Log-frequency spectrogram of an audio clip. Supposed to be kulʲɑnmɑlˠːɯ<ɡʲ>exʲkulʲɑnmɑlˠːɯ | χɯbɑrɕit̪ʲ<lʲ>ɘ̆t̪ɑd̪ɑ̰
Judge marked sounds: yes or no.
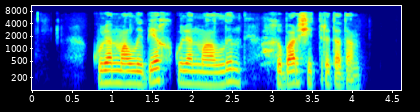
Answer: no, no

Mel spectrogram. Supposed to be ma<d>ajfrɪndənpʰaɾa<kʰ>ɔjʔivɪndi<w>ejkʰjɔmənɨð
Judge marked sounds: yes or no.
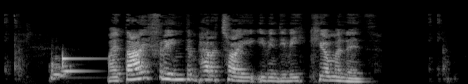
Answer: yes, no, no

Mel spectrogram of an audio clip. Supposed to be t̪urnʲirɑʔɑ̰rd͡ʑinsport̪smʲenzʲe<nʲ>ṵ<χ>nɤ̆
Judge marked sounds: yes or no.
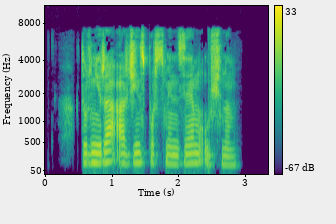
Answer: no, no

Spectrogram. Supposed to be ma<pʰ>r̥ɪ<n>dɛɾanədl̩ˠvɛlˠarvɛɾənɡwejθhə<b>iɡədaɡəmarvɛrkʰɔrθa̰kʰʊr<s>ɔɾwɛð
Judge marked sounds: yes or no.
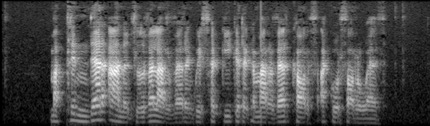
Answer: yes, yes, no, no

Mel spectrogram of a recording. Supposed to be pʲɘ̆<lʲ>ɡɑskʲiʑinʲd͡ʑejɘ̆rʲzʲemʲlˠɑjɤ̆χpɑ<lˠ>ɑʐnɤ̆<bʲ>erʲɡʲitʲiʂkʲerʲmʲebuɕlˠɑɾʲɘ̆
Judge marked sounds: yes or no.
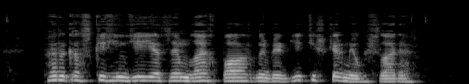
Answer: no, yes, yes

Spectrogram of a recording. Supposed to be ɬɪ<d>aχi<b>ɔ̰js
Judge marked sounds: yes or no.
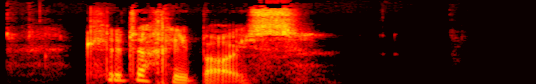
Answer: yes, yes

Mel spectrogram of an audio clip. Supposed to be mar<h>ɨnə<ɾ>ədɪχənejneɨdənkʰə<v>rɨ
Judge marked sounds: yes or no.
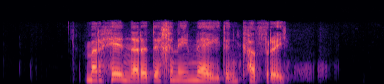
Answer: yes, yes, yes

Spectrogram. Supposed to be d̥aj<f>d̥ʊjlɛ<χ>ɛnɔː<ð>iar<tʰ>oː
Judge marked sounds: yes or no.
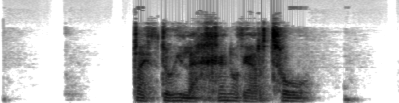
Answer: no, yes, yes, yes

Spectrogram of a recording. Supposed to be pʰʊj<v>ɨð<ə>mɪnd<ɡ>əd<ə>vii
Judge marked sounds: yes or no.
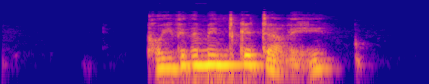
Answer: yes, yes, yes, no

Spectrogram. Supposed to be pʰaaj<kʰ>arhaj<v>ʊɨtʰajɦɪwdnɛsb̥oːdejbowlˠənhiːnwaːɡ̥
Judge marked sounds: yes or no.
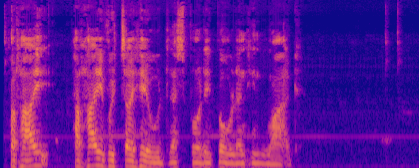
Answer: no, yes

